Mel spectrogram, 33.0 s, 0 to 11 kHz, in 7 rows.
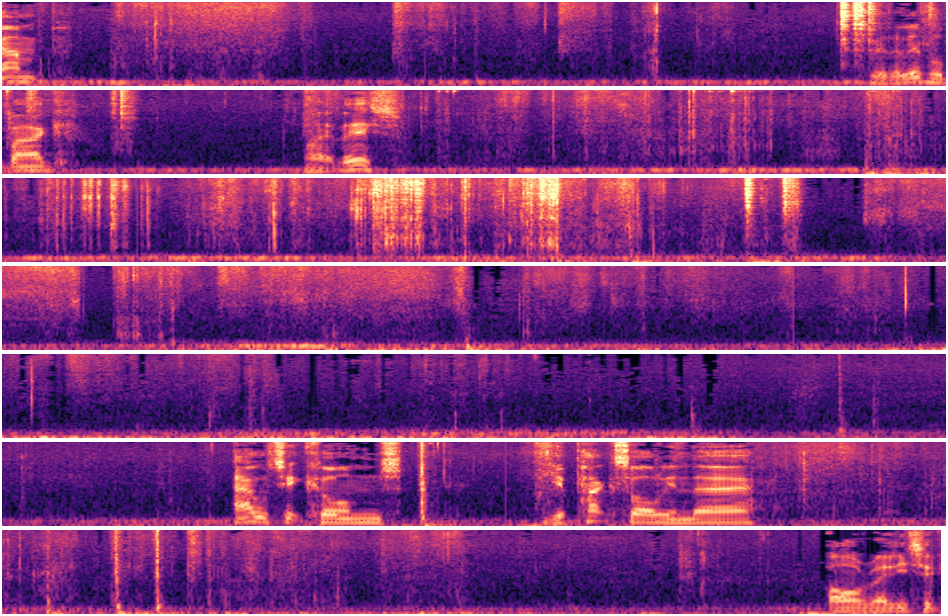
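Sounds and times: steady low hum: 0.0s - 33.0s
cloth rustling and scraping: 0.5s - 3.7s, 6.8s - 20.3s, 27.2s - 30.8s.

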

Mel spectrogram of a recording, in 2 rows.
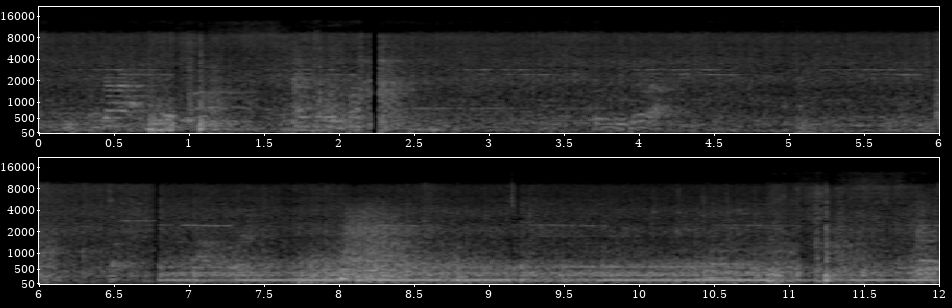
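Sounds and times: sealing machine humming: 2.8s - 12.0s.

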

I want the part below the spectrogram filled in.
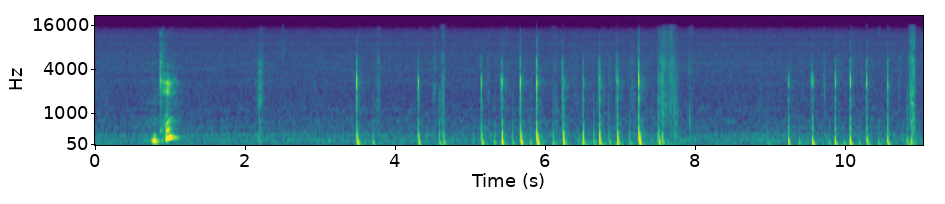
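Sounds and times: stylus tapping on glass screen: 3.5s - 7.4s.

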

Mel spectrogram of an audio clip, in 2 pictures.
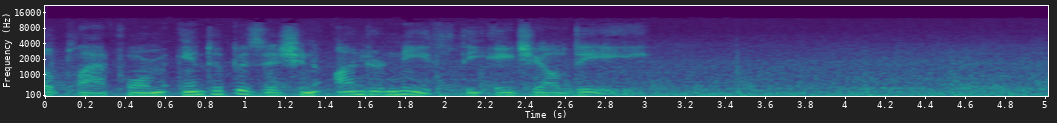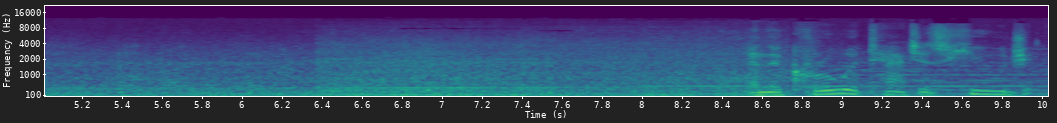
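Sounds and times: diesel engines droning: 0.0s - 10.0s.

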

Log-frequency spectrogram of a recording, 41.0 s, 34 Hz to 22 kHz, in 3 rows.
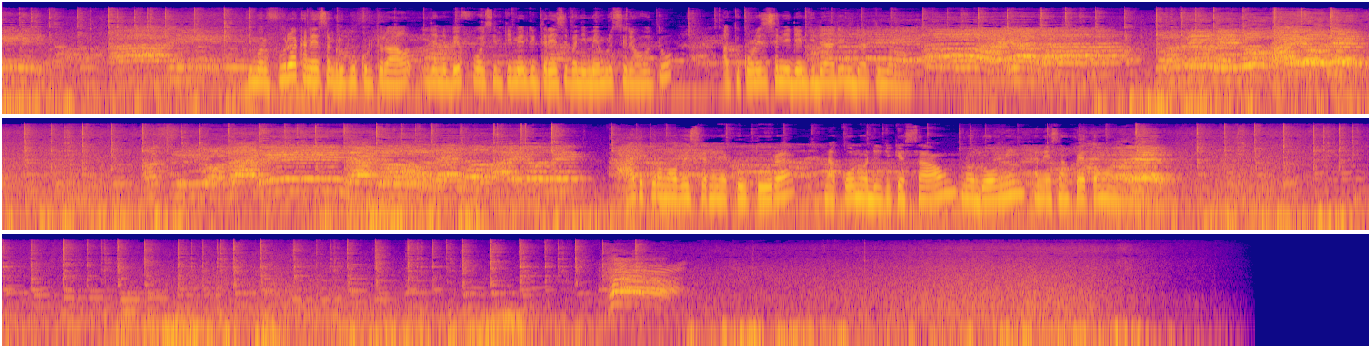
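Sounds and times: group of voices singing: 0.0s - 25.6s
steady percussive beat: 0.0s - 34.2s
wind buffeting microphone: 32.0s - 32.8s, 34.2s - 38.9s.

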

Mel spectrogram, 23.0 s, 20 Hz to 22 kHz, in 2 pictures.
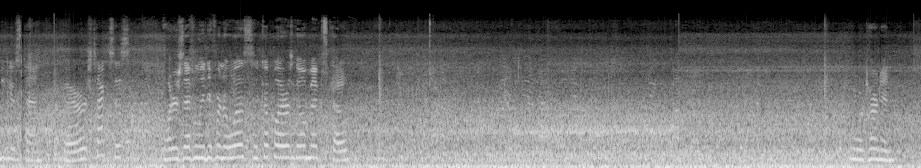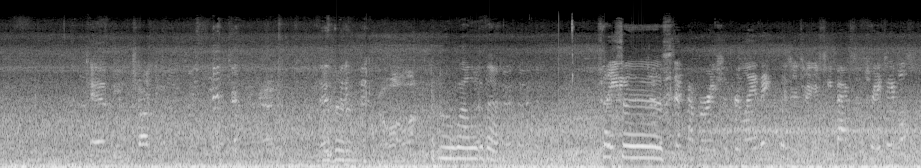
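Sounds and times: jet engine rumble and rushing air: 0.0s - 23.0s
faint muffled voices: 3.8s - 11.2s.

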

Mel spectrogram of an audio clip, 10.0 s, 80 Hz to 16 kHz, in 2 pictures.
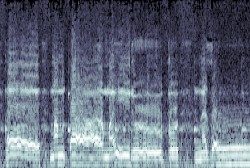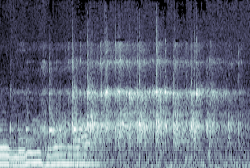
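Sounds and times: audience applause: 6.4s - 9.9s.

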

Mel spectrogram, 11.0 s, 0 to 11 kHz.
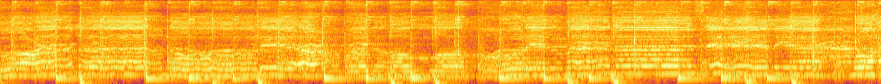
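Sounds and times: frame drums and hand drums: 0.0s - 11.0s
men singing in unison: 0.0s - 11.0s.

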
